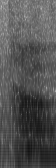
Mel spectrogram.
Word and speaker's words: হারাম: কোরআনে কিন্তু হেরেম শরীফ নেই, বাইতুল্লাহিল হারাম আছে, হারাম শব্দটা, কিন্তু তারা হারাম উচ্চারণ করতে চাই না, মানে তাদের জবান দিয়ে হারাম উচ্চারণটা হয়ই না, হেরেম বলে।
